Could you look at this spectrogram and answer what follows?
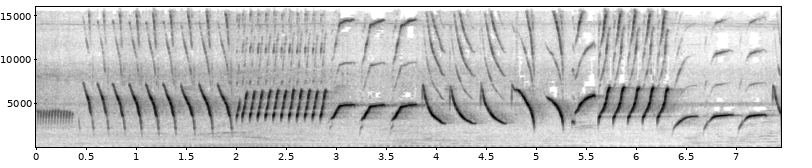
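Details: Canary training song of repeated downward-sweeping whistles, a quick trill and looping slurred notes over a constant background murmur and low hum.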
